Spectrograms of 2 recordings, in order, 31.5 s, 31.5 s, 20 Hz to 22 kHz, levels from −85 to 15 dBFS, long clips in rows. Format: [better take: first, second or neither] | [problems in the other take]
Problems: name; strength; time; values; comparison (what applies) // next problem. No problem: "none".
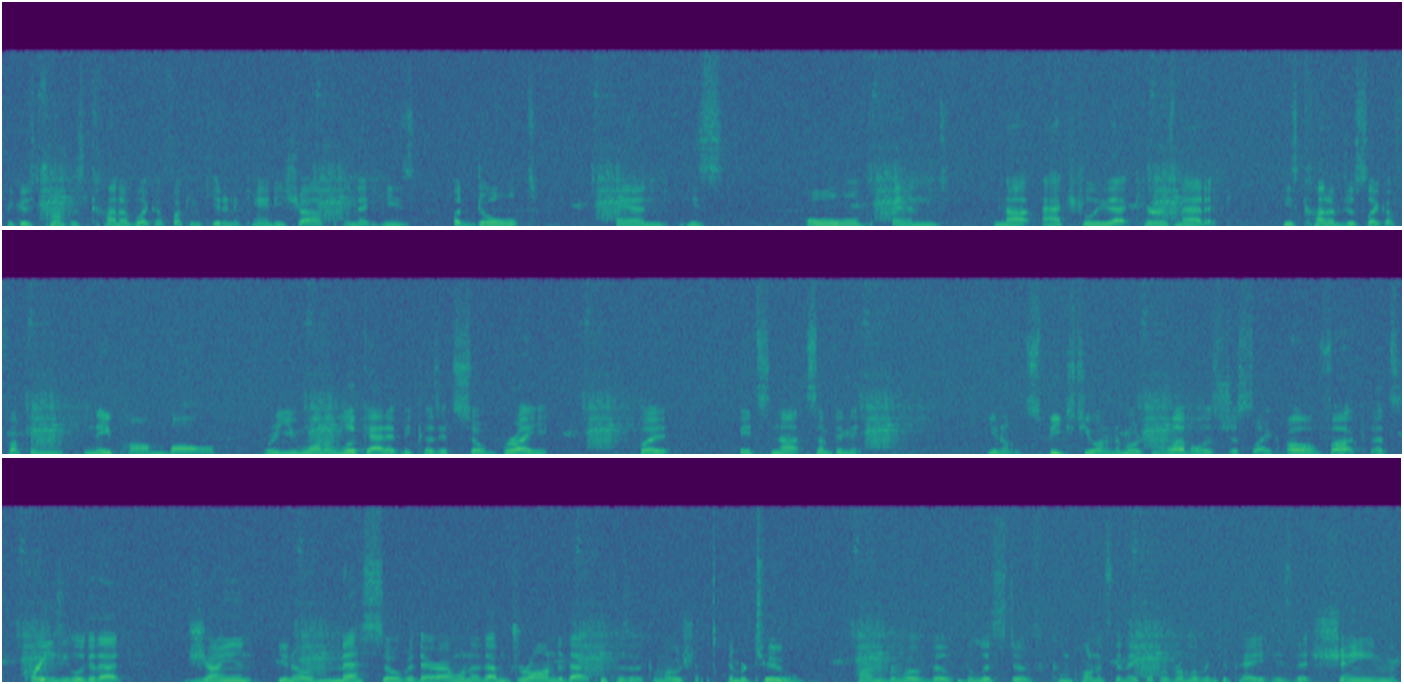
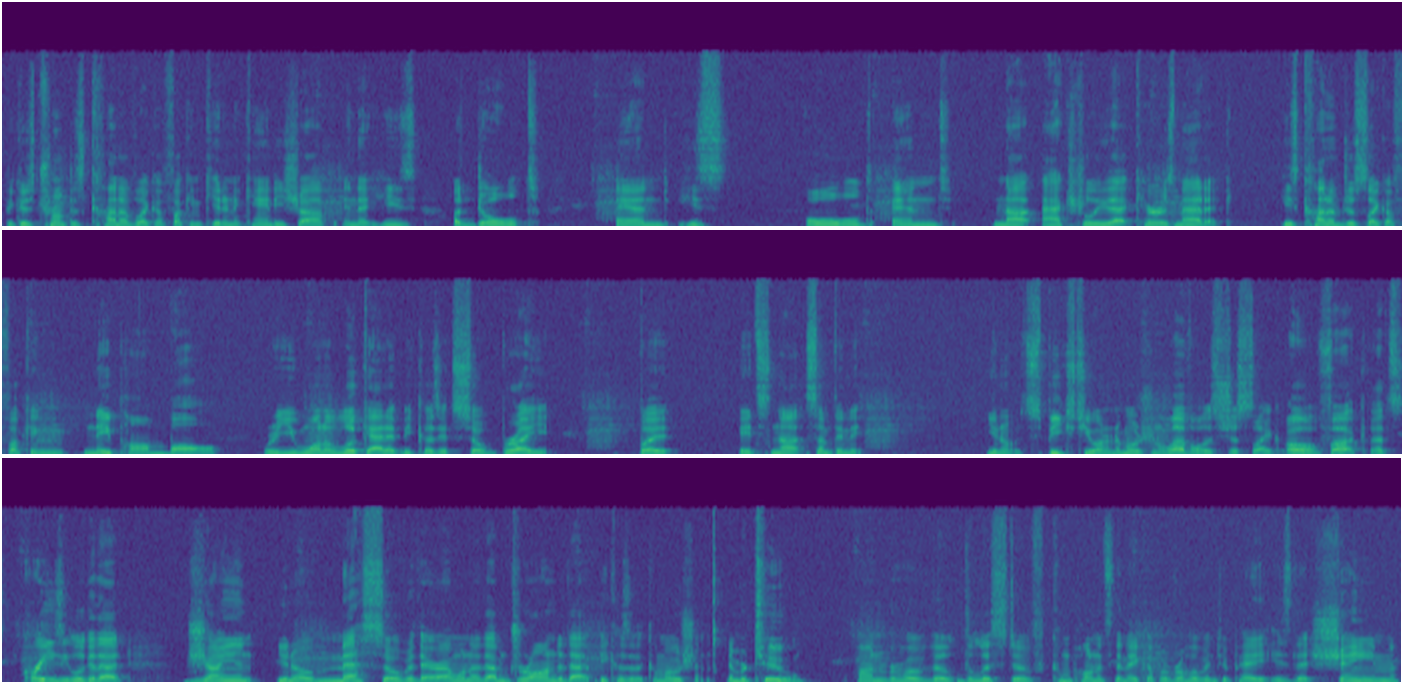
second | hiss; loud; throughout; 6 dB below the speech; faint in the second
